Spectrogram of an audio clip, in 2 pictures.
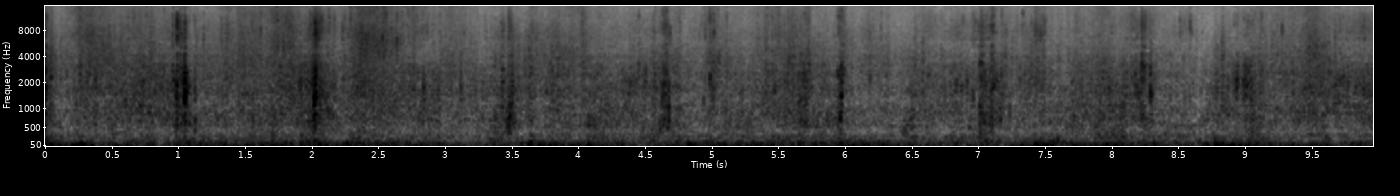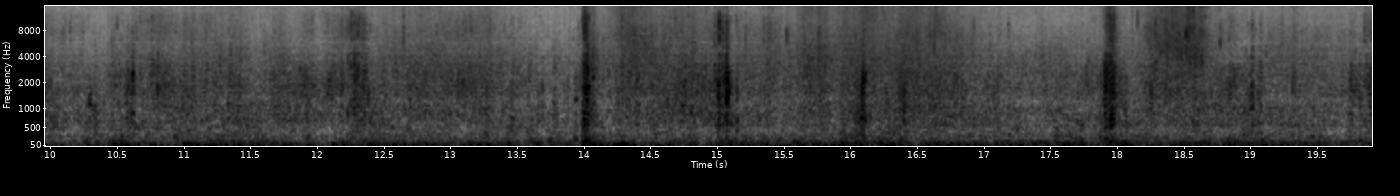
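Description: A small geyser in Yellowstone National Park, recorded up close, churns and bubbles with a steady, loud low rumble, broken by irregular sharp pops and splashes of water bursting up. No voices are heard.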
